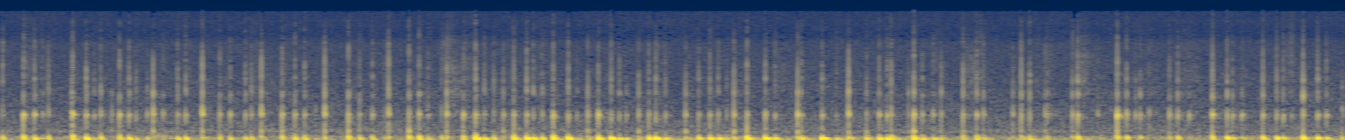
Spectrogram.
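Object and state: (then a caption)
Spiral notebook with hard cardboard cover. Long painted fingernails tap rapidly on a closed spiral notebook with a hard cardboard cover. The dense, uneven stream of short, dry taps has a soft, low, thuddy body and a faint click with little ring. The taps run steadily for about ten seconds.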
